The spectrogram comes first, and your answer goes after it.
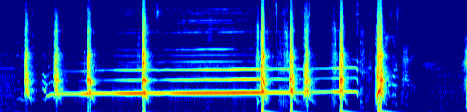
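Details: Sadie, a family dog, barking indoors at home: sharp, short barks come about eight times over nine seconds, unevenly spaced, while a steady, even tone holds underneath for several seconds in the middle.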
